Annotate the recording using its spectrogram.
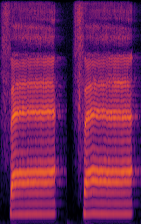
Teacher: ফায়ের মাখরাজ হলো নিচের ঠোঁটের প্যাড সামনের উপরের দুই দাঁতের আগার সঙ্গে লাগিয়ে উচ্চারিত হয়।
